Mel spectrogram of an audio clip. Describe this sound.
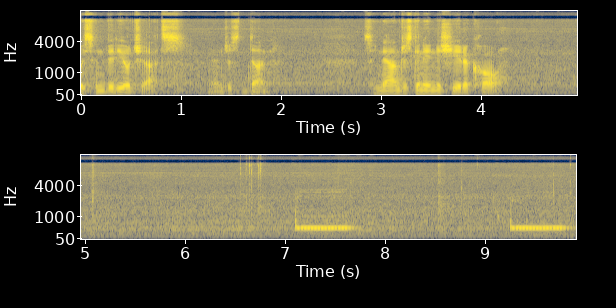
A man speaks, a phone rings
